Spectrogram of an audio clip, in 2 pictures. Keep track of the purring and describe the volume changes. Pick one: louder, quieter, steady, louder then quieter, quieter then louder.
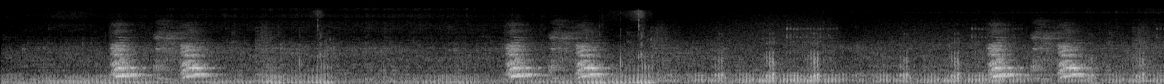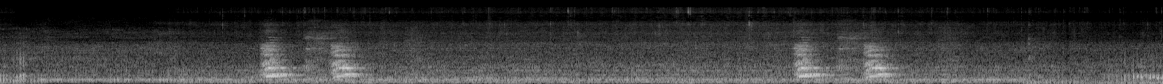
louder then quieter.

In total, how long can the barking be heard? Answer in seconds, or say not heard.
9 s.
